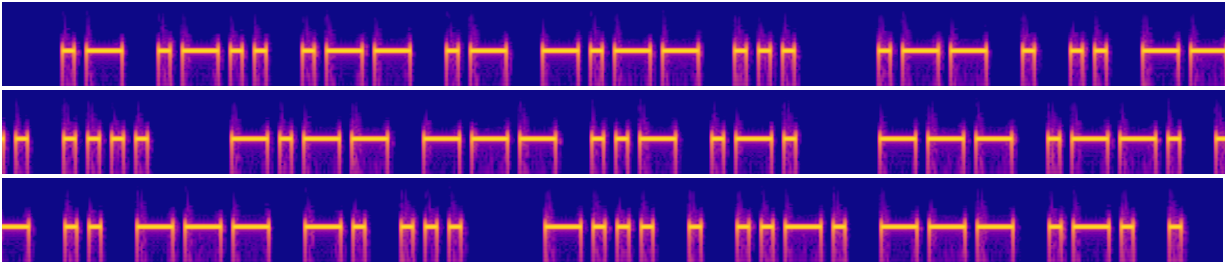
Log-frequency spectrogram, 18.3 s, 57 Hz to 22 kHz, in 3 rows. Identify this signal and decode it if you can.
Morse code, heard as a keyed tone, about 21 wpm, 700 Hz. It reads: ALWAYS WEIGH YOUR OPTIONS BEFORE
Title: Difficult Sentences with Hints - 20wpm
